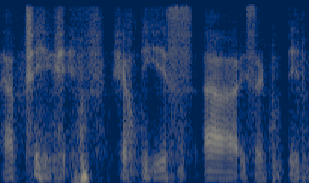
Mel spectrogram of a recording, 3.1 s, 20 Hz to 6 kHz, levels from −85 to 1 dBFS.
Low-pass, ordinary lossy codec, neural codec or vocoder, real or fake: 5.4 kHz; AAC, 48 kbps; codec, 16 kHz, 0.3 kbps, FocalCodec; fake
